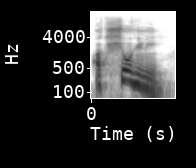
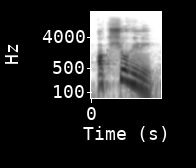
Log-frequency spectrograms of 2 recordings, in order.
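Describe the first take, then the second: No difference in how they are said.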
